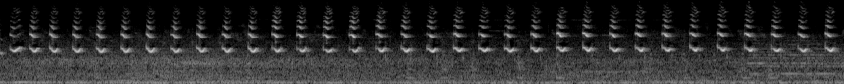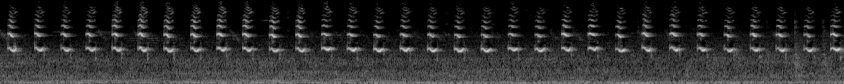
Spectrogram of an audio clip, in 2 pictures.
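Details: A white-face cockatiel and a Latino cockatiel meeting give quick, bright chirps, about four each second, in a steady unbroken run.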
